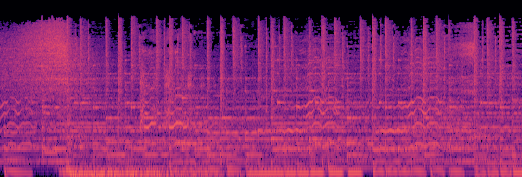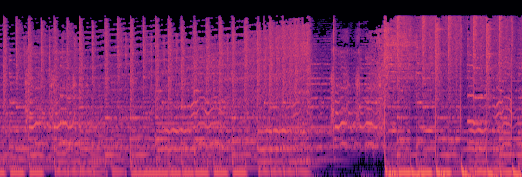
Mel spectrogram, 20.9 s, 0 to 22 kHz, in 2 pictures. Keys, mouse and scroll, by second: 3.5-5.0 drag, 12.2 ctrl+d, 13.3 click, 16.0 click, 18.9 alt+scroll up 1, 19.6 space, 19.8-20.4 drag.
